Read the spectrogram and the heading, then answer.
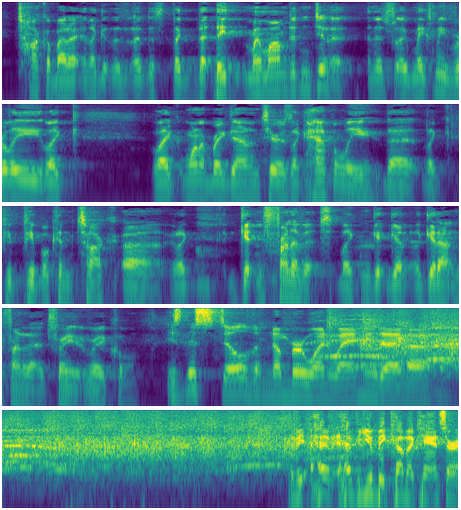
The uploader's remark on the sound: LIVE at San Francisco Sketchfest 2016!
